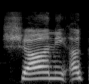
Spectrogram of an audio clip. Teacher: الف سے پہلے زبر ہے، الف مدہ، ایک الف کی مقدار کھینچا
